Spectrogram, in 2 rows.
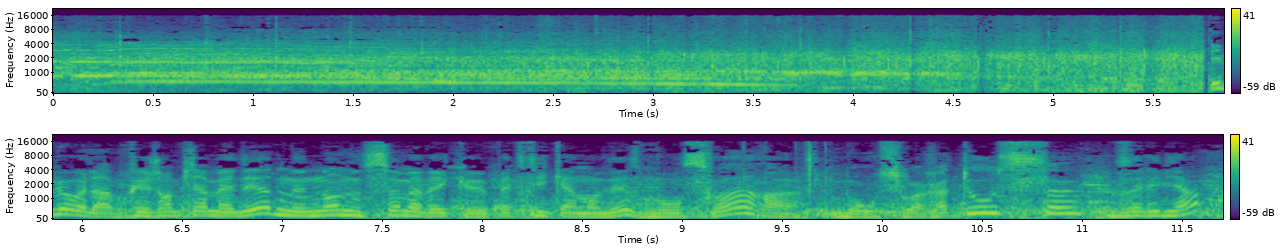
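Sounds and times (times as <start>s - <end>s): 
audience applause: 0.0s - 5.8s
speech: 5.8s - 11.6s.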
